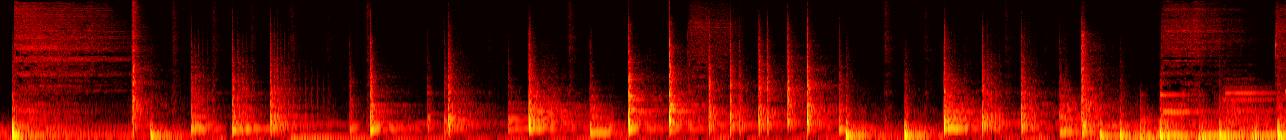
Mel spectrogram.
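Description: Jazz drum kit played on its own, a drum solo: snare, bass drum and tom strikes with cymbals in an uneven, busy pattern. It opens with a cymbal crash that rings for about a second.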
